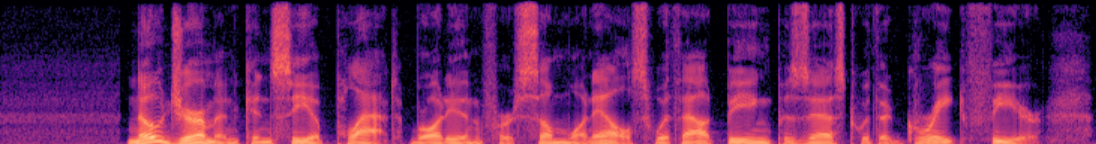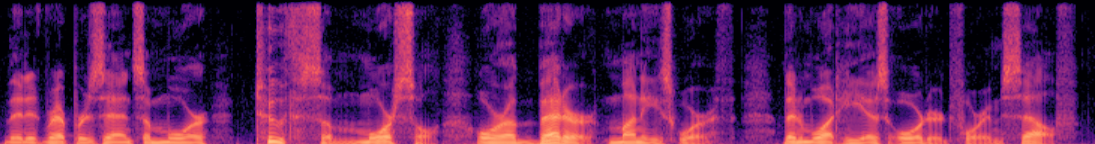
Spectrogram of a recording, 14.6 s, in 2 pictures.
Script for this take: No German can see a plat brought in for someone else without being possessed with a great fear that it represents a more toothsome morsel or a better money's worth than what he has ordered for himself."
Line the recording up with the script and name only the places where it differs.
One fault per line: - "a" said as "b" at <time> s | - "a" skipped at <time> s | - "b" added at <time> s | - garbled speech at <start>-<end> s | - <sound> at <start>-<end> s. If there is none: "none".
none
